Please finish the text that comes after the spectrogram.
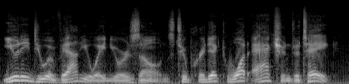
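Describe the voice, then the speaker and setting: A man reading scripted driver-education narration in a measured, instructional manner. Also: lowish voice, sing-song. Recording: hum and hiss of old tape.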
